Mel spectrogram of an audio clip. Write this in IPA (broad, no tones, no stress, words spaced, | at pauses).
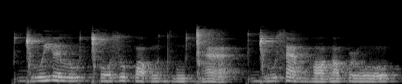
ɡ͡ǀuje lu ǀʰozupɒʔu dʱuɡ͡ǀæ | ɡ͡ǀusæ bʱɒðɒ pɹo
